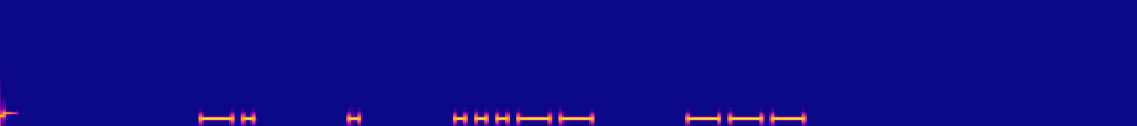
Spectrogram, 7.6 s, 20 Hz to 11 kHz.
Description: Morse code, heard as a keyed tone, about 17 wpm, spaced as for 10 wpm, 700 Hz. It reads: NE3O
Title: USA Call Signs - 4 Characters - 3x Character Spacing - 17wpm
